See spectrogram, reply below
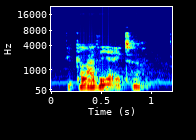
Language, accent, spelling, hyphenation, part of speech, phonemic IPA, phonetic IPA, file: English, Southern England, gladiator, gla‧di‧a‧tor, noun / verb, /ˈɡlædiˌeɪ̯tə/, [ˈɡlædiˌeɪ̯tʰə], LL-Q1860 (eng)-gladiator.wav
- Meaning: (noun) 1. A person (professional or slave) who entertained the public by engaging in mortal combat with another, or with a wild animal 2. A disputant in a public controversy or debate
